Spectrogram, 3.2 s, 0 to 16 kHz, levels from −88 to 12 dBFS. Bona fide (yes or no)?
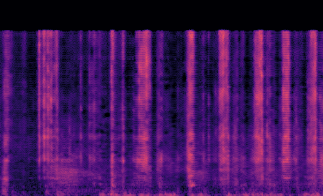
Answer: no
